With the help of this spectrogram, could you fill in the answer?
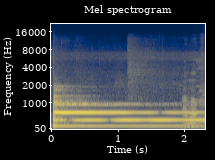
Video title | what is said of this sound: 위즐 커피를 만드는 달랏 커피 농장의 족제비는 한국말을 알아 들을까요? 베트남 달랏 여행 콘솝 커피 다람쥐 커피 아나운서 브이로그 | 불전함에서 이렇게 맑은 소리가 나는 것을 보니까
